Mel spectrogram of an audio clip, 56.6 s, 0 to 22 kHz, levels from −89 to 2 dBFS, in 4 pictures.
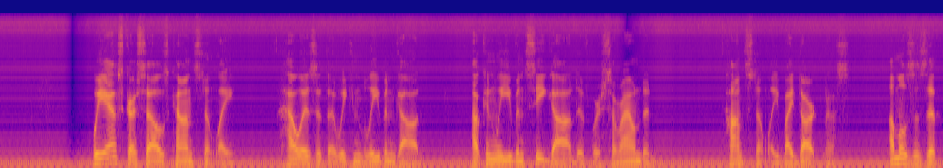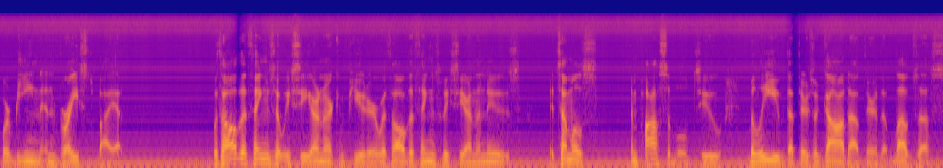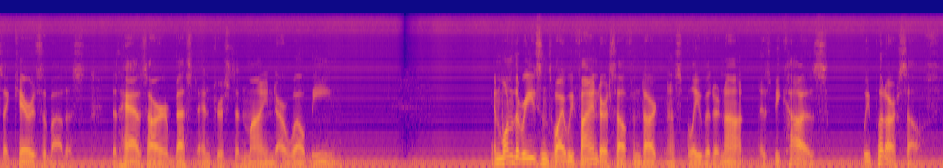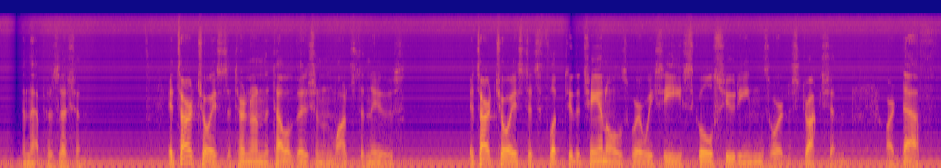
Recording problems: electrical hum; noticeable; throughout; 60 Hz, 15 dB below the speech

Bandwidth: 14.5 kHz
